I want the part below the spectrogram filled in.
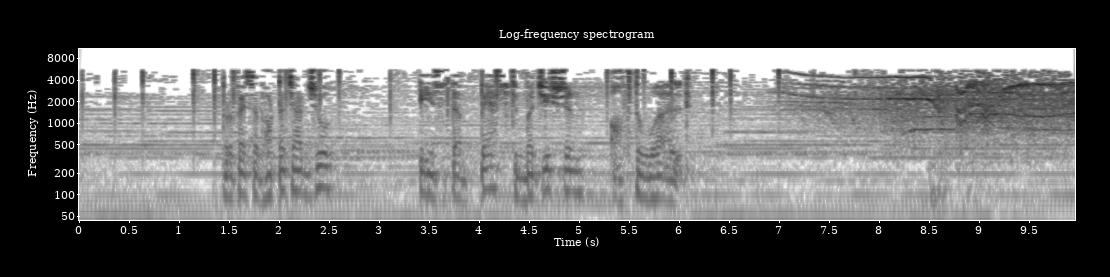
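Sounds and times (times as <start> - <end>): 
speech: 1.4 - 2.7, 3.4 - 6.2
audience at a magic show cheering and shouting: 7.0 - 9.9
rising whooping cries: 7.0 - 9.9.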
